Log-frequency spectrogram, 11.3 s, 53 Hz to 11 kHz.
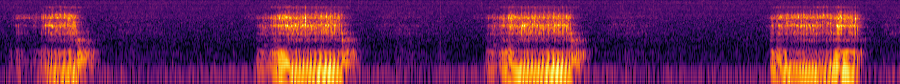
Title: Snoring sounds … #7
